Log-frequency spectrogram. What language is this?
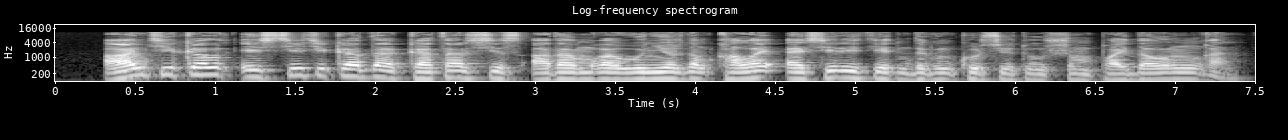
Kazakh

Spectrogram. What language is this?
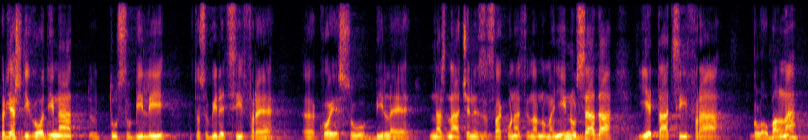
Croatian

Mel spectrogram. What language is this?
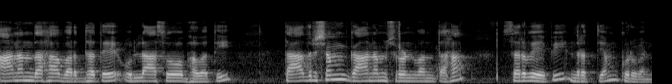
Sanskrit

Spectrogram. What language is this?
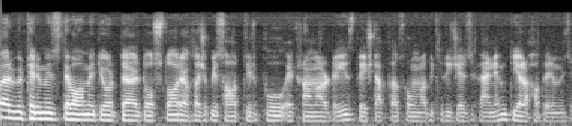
Turkish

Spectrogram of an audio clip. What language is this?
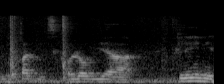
Hebrew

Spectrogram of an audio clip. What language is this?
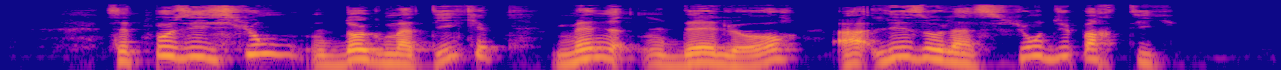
French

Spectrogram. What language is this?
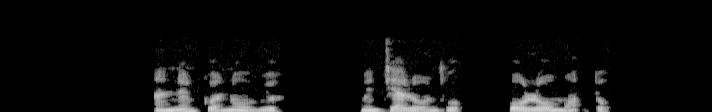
Bamenyam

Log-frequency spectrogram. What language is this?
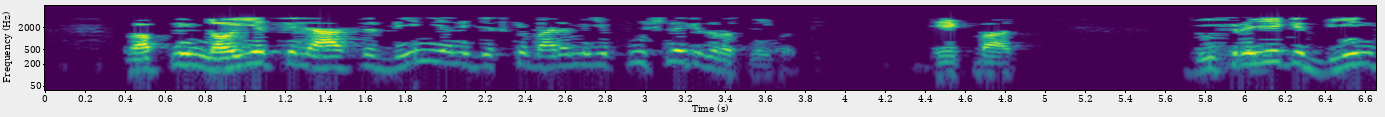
Urdu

